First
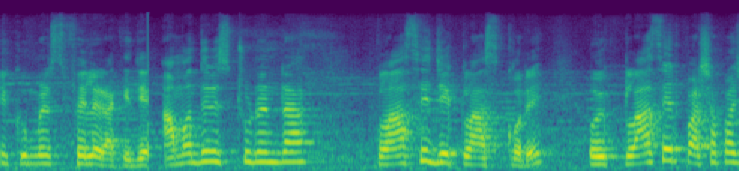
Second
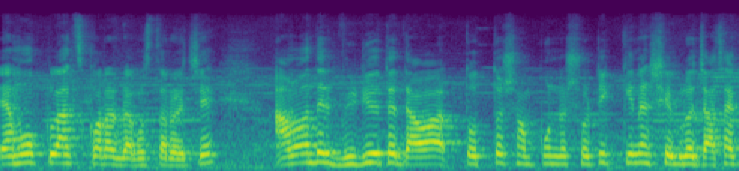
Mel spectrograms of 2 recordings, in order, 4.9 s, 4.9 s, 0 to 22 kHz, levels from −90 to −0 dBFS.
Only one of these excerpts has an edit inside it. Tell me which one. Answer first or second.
first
